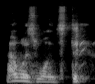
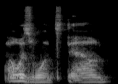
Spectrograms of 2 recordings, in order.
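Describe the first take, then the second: First: Cracking up while quoting the scammer; can't keep a straight face on the word down; laughing mid-quote. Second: Slow, deliberately earnest redo of the line; mock solemn retake. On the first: Retold or imitated. Streamer laughing through the scammer's sob story. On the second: Streamer re-reads the scammer's line in slow mock earnestness. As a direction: say it again slowly, straight-faced, mocking sincerity.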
